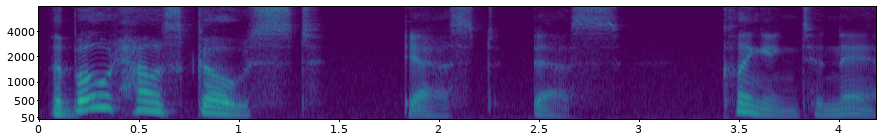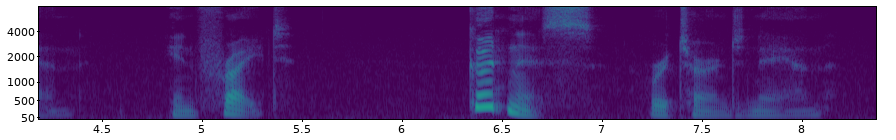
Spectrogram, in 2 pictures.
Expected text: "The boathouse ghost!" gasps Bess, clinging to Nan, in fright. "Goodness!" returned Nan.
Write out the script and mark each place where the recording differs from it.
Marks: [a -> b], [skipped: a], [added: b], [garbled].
"The boathouse ghost!" [gasps -> gasped] Bess, clinging to Nan, in fright. "Goodness!" returned Nan.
